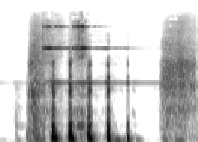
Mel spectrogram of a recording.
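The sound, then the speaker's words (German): Bell ringing as a sound effect: five quick, bright strikes in a row, each with a ringing metallic tone that carries between them, followed by a short burst of soft hiss. “Okay, dann klingeln wir.”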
